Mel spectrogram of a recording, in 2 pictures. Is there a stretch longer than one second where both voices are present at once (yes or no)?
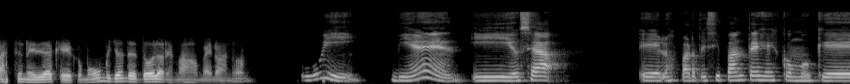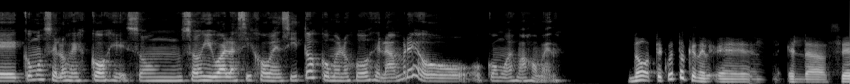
no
